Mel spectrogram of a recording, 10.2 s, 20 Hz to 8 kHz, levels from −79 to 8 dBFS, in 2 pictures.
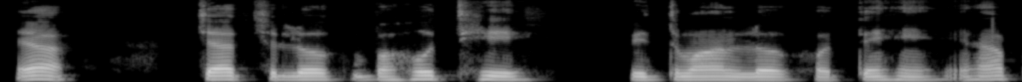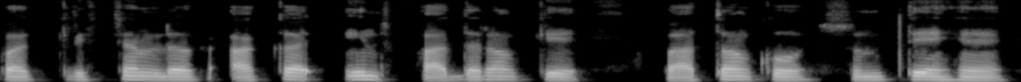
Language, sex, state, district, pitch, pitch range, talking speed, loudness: Hindi, male, Bihar, Lakhisarai, 120 Hz, 115-130 Hz, 125 wpm, -19 LUFS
